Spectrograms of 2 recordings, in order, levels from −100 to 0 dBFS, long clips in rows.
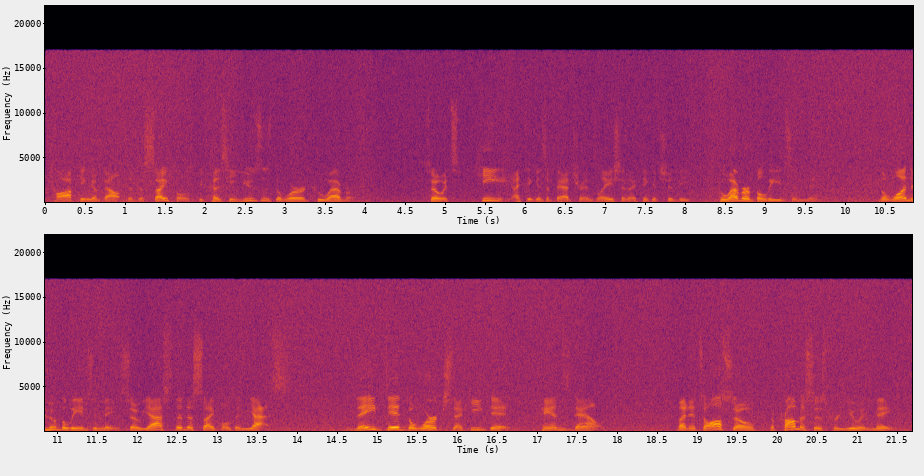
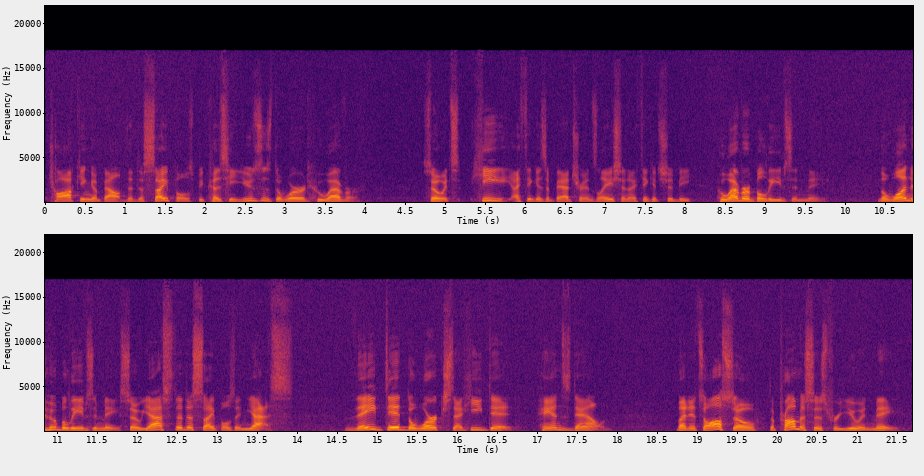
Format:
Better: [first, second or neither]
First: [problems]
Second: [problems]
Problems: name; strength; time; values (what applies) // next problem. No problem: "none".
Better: second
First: hiss; loud; throughout; 6 dB below the speech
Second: hiss; faint; throughout; 25 dB below the speech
